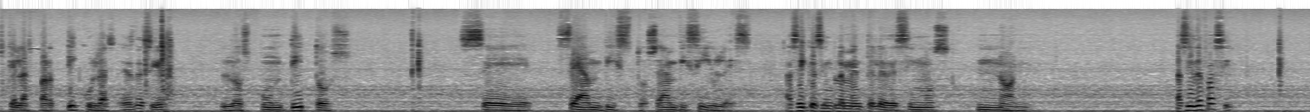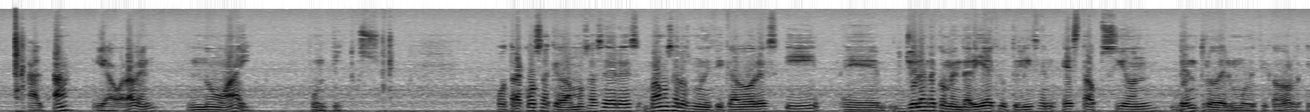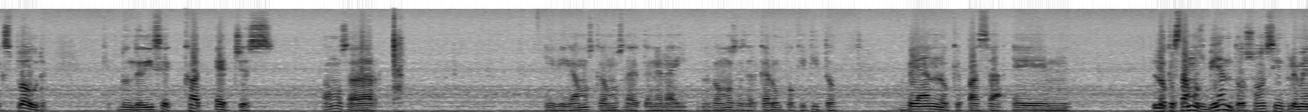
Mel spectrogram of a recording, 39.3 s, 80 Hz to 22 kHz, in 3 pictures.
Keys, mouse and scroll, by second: 1.0 alt+a, 3.6 Escape, 9.0 click, 12.7 alt+a, 16.4 Escape, 18.2-19.8 drag, 29.6 alt+a, 31.6 click, 32.4-34.0 scroll up 4, 35.0-36.5 scroll down 2, 36.5-38.6 scroll down 1, 38.6-39.2 scroll down 1.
